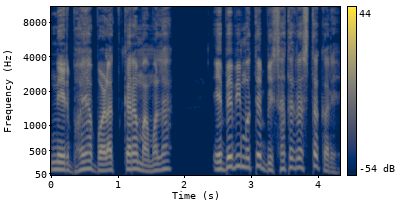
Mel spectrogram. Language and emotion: Odia, sad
